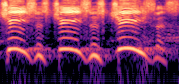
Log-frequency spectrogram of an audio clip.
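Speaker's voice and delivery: screaming, repeated again and again. Speaker retells hooking a huge fish on the line, retelling screaming. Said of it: "I'm screaming".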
